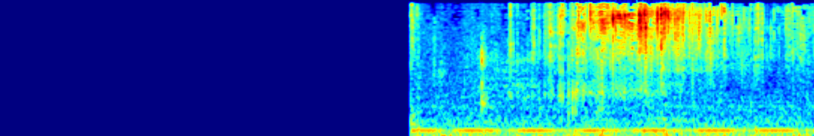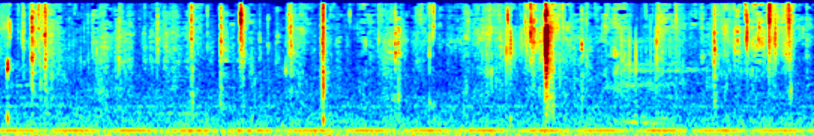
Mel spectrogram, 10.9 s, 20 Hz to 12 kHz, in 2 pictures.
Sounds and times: Man chewing a jimmy jons turkey sandwich 3.4 - 10.8

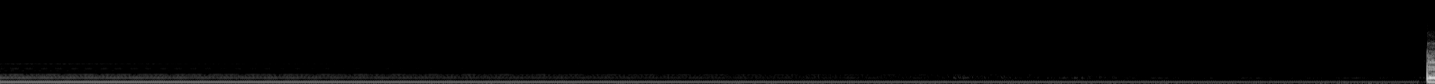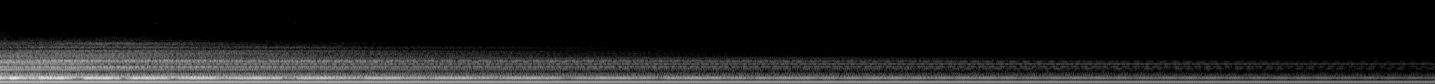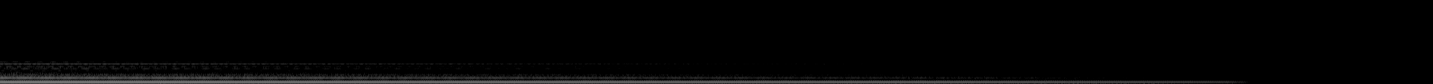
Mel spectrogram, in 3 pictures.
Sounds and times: Gong 14.3 - 37.9

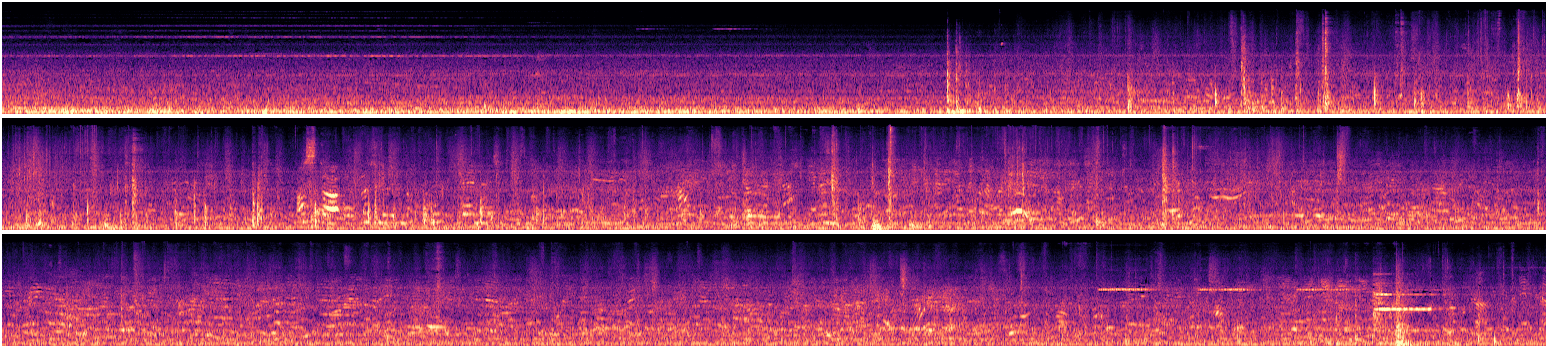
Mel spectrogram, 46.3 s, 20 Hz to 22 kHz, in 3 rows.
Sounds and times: Street noise in background 0.0 - 46.3
tram arriving to platform 0.0 - 46.3
tram car waiting for departure 0.0 - 46.3
Voices 0.1 - 46.3

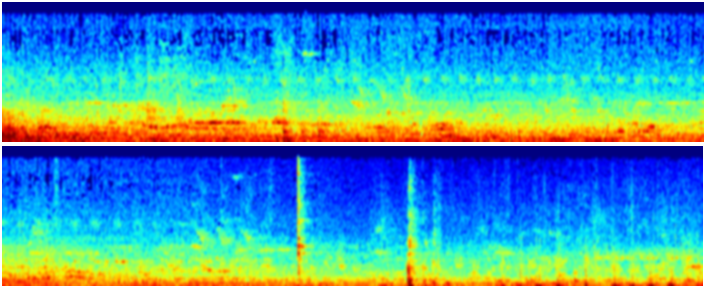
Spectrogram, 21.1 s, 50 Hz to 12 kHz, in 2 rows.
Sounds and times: children 0.0 - 14.3
voices 0.0 - 21.0

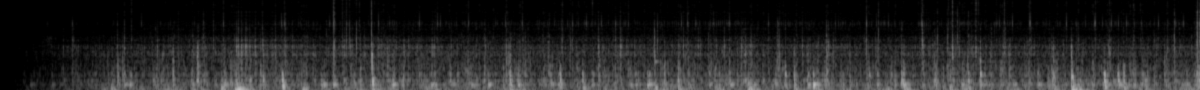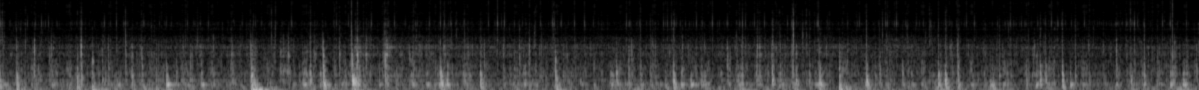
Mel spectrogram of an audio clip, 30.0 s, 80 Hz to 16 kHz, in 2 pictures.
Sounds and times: wood fire 0.6 - 22.1

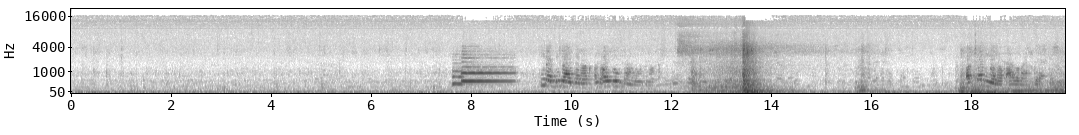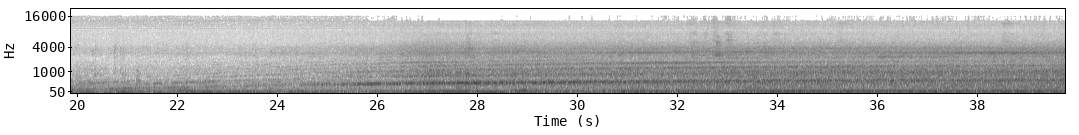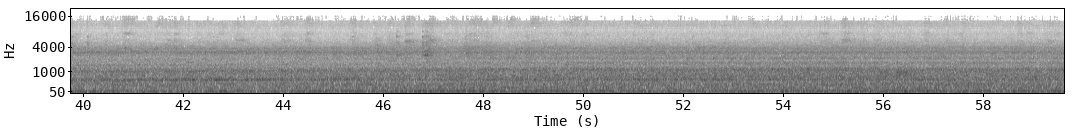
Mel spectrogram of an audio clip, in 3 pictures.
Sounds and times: metro 0.0 - 59.6

